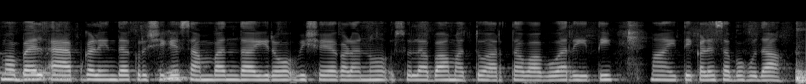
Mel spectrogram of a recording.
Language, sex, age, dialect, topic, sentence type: Kannada, female, 18-24, Central, agriculture, question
